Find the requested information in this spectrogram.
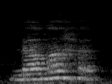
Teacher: विसर्ग को हम लोग ह की तरह उच्चारित करते हैं। इसलिए मैं ह बोल रही हूं।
